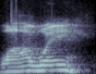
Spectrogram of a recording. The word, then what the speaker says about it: Huawei: all heard a lot about this company called huawei that's how it's pronounced way and huawei is a telecommunications company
